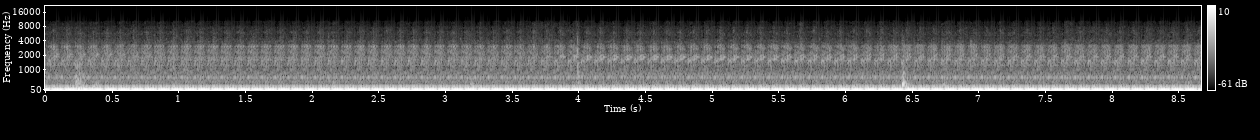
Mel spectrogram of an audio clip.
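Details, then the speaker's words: John Deere track skid steer, believed 329D: fast regular electronic pulsing over low engine drone, fault alarm for the left joystick's x-y axis not reading centered; possible dirt or moisture in joystick wiring. "so it's saying left joystick not in Center so it's fussing about this joystick saying it's not in Center so it's the computer is reading x y axis on these joysticks and for some reason it's it's reading that it's not in the center or neutral position"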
